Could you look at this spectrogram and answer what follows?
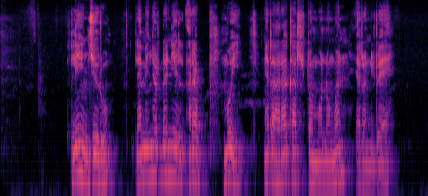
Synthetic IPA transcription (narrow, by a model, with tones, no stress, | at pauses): lɪ˦nd͡ʒə˦ɾu˦ | lɛ˦mɛ˦ɲɔ˦ɾda˦niɛla˦ɾap̚mo˦inɛ˦taɾa˦ka˦ttɔ˨mɔ˨nɔ˨ŋwa˦nɛ˨ɾɔ˨ni˨dwɔ˨ɛ˦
